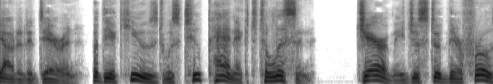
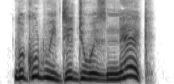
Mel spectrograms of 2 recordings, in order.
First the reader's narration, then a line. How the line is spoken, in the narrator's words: Peter said, his voice frantic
